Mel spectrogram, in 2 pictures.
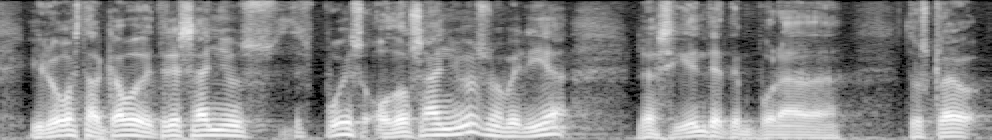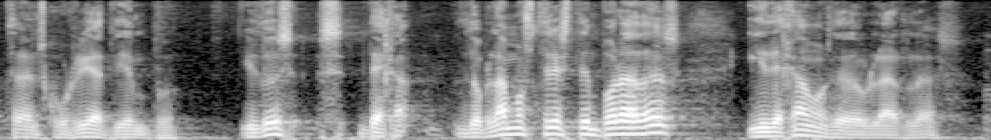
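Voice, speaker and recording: A man's very deep, low, dark and mellow voice with vocal fry, very wide pitch swings and a fairly quick pace. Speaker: voice actor. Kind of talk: interview answer. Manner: casual, conversational.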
